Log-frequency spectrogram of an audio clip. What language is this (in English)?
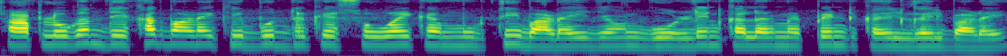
Bhojpuri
